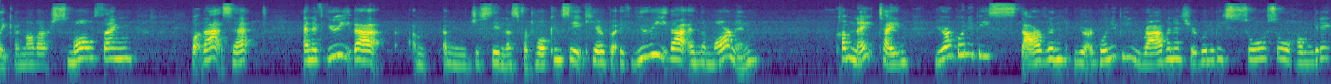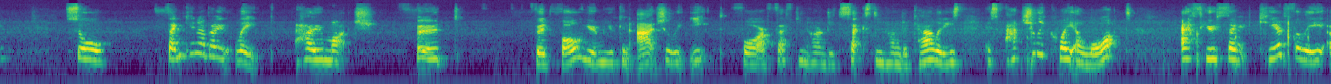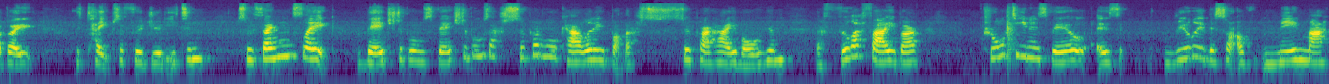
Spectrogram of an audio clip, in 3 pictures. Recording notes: My apologies for the poor sound quality in this episode!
